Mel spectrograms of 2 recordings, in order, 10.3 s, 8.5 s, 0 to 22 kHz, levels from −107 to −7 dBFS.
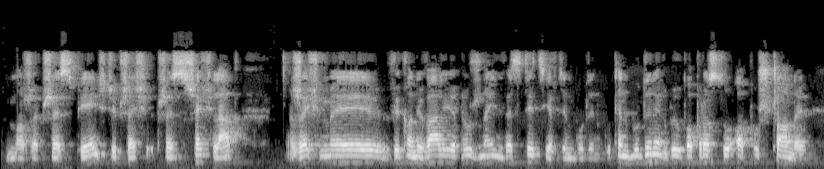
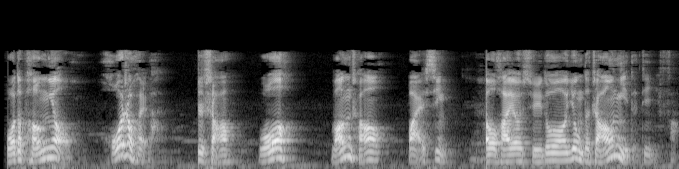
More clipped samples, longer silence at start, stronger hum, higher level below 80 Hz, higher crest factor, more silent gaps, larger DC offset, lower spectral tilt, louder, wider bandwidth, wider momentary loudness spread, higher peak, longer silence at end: neither; about the same, 0.1 s vs 0.1 s; neither; second, -74 dBFS vs -60 dBFS; about the same, 20 dB vs 20 dB; neither; neither; second, -2 dB/octave vs -4 dB/octave; about the same, -23 LUFS vs -25 LUFS; about the same, 7.6 kHz vs 7.6 kHz; second, 9 LU vs 20 LU; about the same, -4 dBFS vs -6 dBFS; first, 0.2 s vs 0.05 s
